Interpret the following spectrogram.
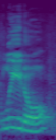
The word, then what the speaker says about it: Lidl: I found out because it's actually a German company then it's pronounced Lidl and so we're probably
